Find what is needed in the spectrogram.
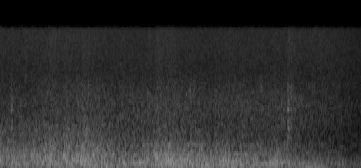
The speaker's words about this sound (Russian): И тогда начался дождь.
